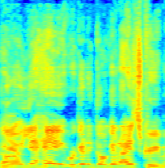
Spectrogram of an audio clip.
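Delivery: high, wooden, unnatural, stilted line reading. Retelling a movie scene's dialogue: imitating stilted unnatural dialogue. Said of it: "they're talking like two people never talk".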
